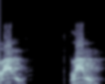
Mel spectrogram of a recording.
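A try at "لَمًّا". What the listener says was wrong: ইয়েন হলে লান হয়, আর এখানে লাম থেকে এল হয়। লাম লাম জবর লাল, এল এ এল লাল। তাজদিদ গুন্না করেন। গুন্না করতে হবে। লাম মিম জবর লাম।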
